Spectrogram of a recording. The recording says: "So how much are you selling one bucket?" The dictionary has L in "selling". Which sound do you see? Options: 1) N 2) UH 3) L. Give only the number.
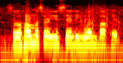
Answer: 3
